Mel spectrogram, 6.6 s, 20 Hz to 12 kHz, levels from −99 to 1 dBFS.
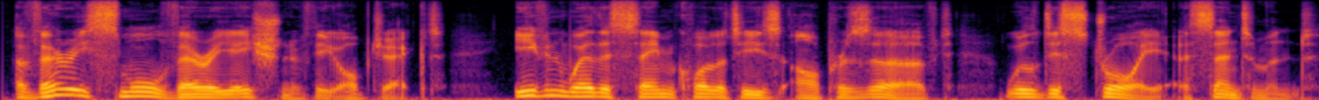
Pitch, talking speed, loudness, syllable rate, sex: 110 Hz, 165 wpm, -16 LUFS, 5.5 syllables/s, male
